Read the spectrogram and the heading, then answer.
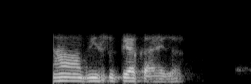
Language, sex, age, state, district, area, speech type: Hindi, female, 60+, Uttar Pradesh, Varanasi, rural, conversation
